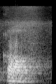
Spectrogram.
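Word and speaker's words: calf: এ হচ্ছে আকার আর এফ এ হচ্ছে ফ, তাহলে পেয়ে গেলাম কাফ।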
